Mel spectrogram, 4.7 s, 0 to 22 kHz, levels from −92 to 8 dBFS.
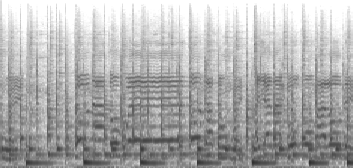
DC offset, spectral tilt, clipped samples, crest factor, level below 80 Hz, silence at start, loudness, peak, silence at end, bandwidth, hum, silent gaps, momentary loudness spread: under 0.1%; -6 dB/octave; under 0.1%; 16 dB; -50 dBFS; 0 s; -21 LUFS; -6 dBFS; 0 s; 12.5 kHz; none; none; 4 LU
